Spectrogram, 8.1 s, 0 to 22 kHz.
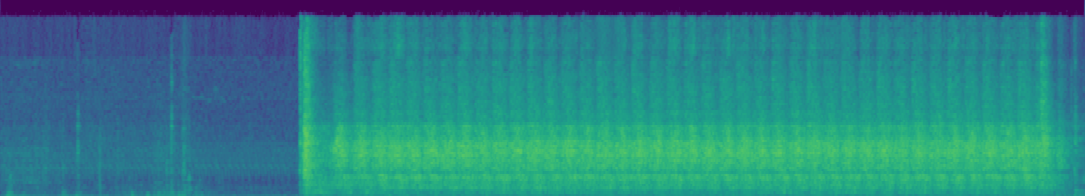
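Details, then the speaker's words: Mazda Miata NA after reinstalling camshafts with cam gears torqued to 41 ft-lb, coil pack unplugged to prime oil: even starter cranking about four compression pulses a second, smooth with no pops, ticks or knocks; normal cranking. "okay that sounds pretty normal now let's plug in the coil pack and see if it runs for real"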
